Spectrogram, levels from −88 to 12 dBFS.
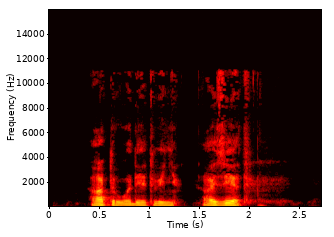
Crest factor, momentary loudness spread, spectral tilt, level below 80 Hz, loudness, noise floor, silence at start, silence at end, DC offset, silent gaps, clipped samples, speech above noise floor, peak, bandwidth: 20 dB; 9 LU; -8 dB/octave; -58 dBFS; -25 LUFS; -64 dBFS; 0.45 s; 0.75 s; under 0.1%; none; under 0.1%; 41 dB; -6 dBFS; 11.5 kHz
